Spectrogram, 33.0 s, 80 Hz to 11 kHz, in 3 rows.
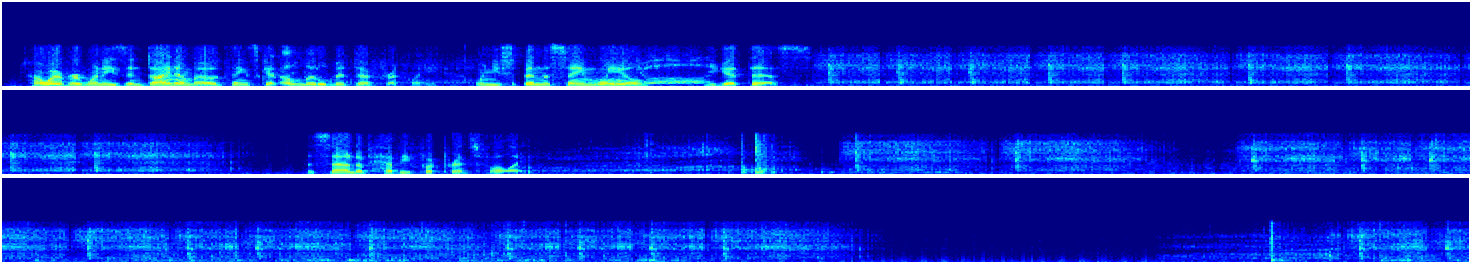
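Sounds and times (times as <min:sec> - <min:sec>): toy wheels rattling and clicking: 0:06.1 - 0:12.9, 0:16.0 - 0:28.6, 0:31.5 - 0:33.0.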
